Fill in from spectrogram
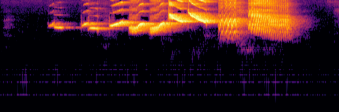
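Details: Double-collared seedeater singing a lot on a Saturday morning, its song described as still weak; a quick run of high whistled notes climbing and sliding upward, ending in a dense buzzy burst, over a quiet background.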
